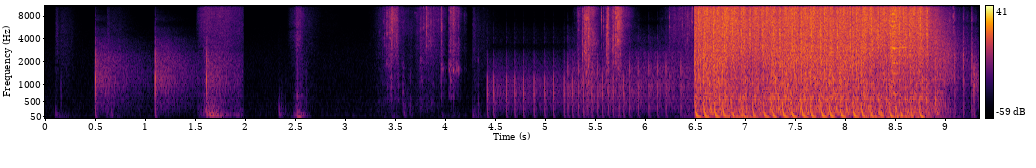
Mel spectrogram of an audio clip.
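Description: SCAR assault rifle fire in the mobile game BGMI on an iPhone 13 Pro: scattered single shots and footsteps build into rapid bursts, then a loud, dense sustained volley of automatic gunfire, close and with no talking.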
